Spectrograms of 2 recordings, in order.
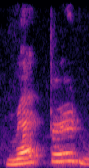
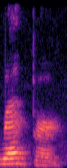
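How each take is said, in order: First: Higher, bright calling tone; sing-song call. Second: Dropped, settling repeat. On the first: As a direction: call out the name. Repeat call. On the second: Repeat lower. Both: Shown as a demonstration.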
